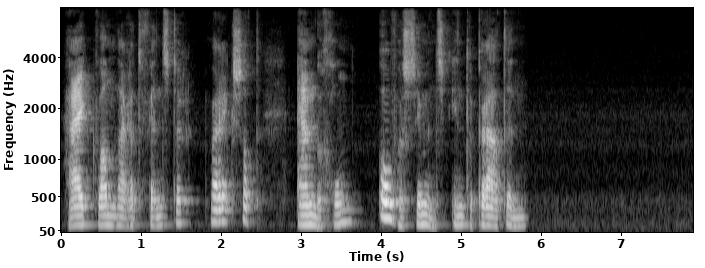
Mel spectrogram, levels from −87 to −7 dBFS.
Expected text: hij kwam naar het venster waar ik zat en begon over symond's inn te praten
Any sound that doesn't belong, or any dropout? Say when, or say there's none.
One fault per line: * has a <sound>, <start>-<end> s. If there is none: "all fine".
all fine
